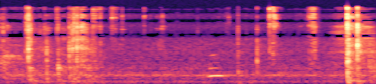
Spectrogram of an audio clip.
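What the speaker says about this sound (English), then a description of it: "Trim your threads" Scissors snip loose threads off a freshly sewn fabric ruffle for a journal page, giving several close, crisp cuts at irregular intervals with light handling rustle between them.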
